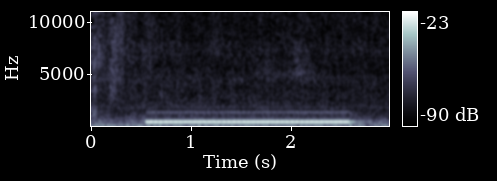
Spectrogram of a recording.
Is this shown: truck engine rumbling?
no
